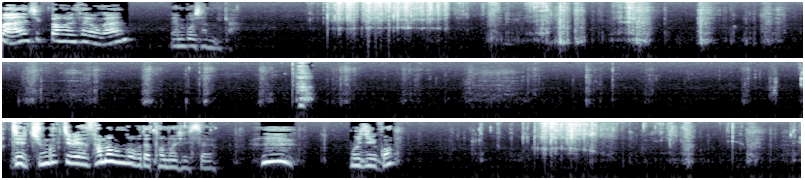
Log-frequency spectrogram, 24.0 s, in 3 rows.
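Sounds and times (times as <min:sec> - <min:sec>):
crunchy bite into fried toast: 0:03.0 - 0:14.0, 0:20.7 - 0:24.0
crunchy chewing: 0:03.0 - 0:16.1, 0:20.0 - 0:24.0.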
